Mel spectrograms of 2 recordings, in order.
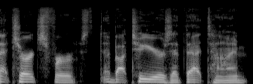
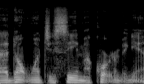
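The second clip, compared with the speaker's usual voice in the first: put-on whispered voice; 2 semitones lower than usual. Retelling words said up close after a handshake: imitating a whisper. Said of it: "he whispered and said".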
